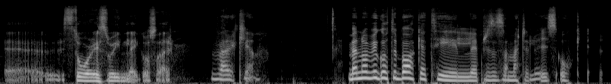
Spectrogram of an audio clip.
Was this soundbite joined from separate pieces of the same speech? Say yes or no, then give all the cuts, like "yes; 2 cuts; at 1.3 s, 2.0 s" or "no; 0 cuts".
no; 0 cuts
